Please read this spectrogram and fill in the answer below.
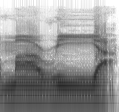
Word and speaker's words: Maria: go in order alright they're pronounced separately so you might remember Maria when we talked about I versus J or vowel versus constant so these are two vinyls in order this I a right but because they are not a diphthong they're not on this list they were just pronounced separately so Marya and as I said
